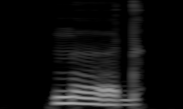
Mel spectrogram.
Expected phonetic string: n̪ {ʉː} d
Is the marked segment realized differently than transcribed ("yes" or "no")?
yes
